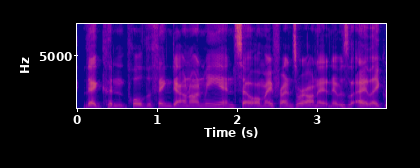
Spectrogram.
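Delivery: ordinary talk, nothing marked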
